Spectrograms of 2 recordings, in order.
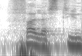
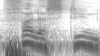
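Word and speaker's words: فلسطين: la Palestine parce qu'ils ne savent pas prononcer le paix. Le paix en arabe n'existe pas. Et les Arabes disent Phalastine.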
